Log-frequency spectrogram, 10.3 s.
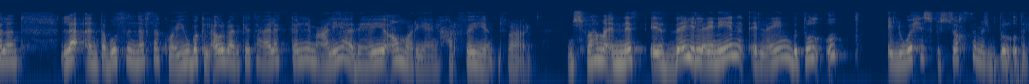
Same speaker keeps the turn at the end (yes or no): yes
